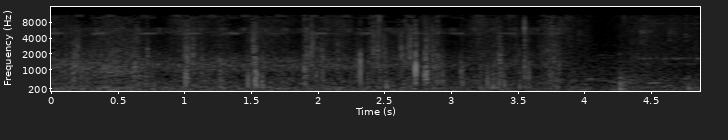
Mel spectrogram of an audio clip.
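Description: Firm footsteps as someone carrying a skateboard under the arm walks away from a hotel outside, with steady, even steps over a noisy background.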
